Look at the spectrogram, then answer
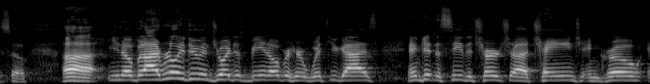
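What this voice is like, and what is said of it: Hoarse, fading voice. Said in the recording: “They know I'm losing my voice already.”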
